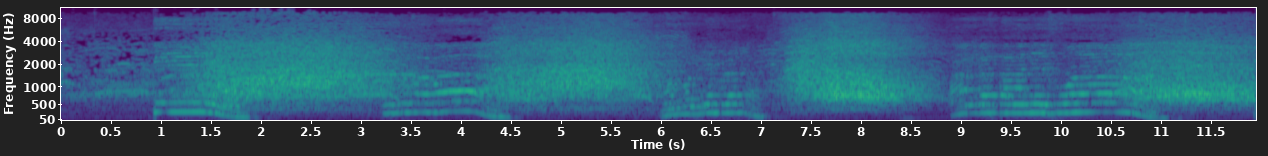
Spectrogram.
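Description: A huge outdoor crowd roars and cheers in reply.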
